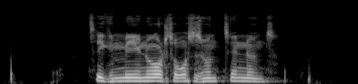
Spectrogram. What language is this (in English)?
Standard Moroccan Tamazight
